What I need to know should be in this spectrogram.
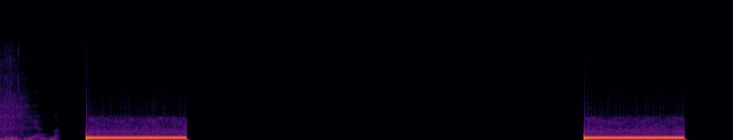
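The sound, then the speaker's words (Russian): Telephone ringback tone on an outgoing call: two steady single-pitch beeps, each about a second long, separated by roughly four seconds of silence. “Так, я буду звонить э, Саше Трюсяку.”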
